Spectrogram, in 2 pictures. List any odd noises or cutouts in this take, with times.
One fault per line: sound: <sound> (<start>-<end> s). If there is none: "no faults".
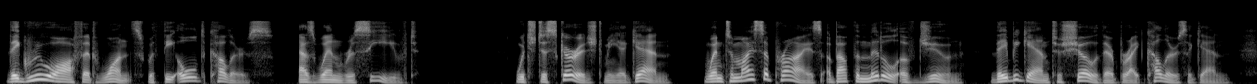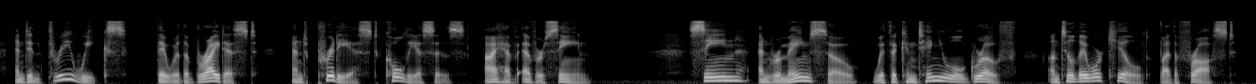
no faults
